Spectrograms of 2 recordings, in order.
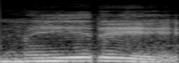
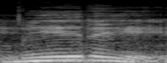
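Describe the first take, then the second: No difference in how they are said.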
